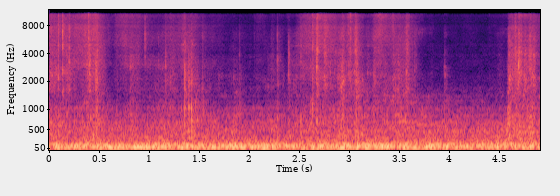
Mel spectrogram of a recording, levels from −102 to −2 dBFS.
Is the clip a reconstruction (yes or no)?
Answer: yes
